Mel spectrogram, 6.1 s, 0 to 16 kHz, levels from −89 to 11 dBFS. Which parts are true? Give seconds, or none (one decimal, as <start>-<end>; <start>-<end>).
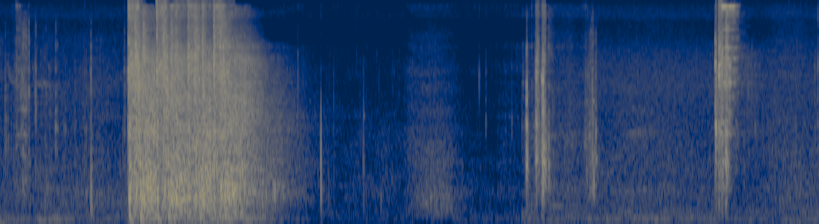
0.0-1.3; 2.7-3.1; 4.4-6.1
